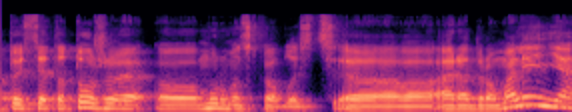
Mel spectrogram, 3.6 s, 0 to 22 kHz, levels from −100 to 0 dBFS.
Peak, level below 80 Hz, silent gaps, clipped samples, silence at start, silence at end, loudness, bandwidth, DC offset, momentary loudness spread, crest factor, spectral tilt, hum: -6 dBFS; -66 dBFS; none; under 0.1%; 0 s; 0 s; -23 LUFS; 12.5 kHz; under 0.1%; 5 LU; 16 dB; -6 dB/octave; none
